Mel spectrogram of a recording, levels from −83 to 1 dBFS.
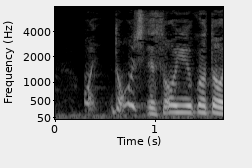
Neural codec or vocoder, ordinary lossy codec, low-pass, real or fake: none; none; 7.2 kHz; real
